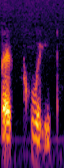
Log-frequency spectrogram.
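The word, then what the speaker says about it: Bequia: Caribbean, in the Eastern Caribbean, an island called Beckley. It is spelled B E UI A, but it is pronounced Beckley and it is an island governed by the island of St.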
